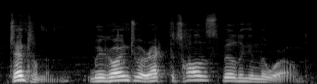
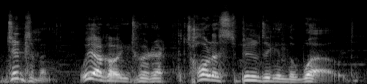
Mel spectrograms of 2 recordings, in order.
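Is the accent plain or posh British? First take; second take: plain; posh British. First: It is read in a plain everyday accent. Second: It is read in a posh British accent.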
